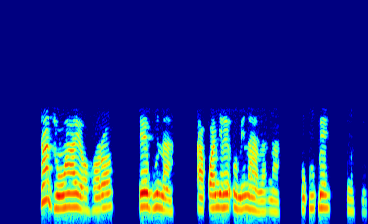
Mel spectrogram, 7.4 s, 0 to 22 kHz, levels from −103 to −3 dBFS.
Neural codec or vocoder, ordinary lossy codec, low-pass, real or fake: codec, 16 kHz, 16 kbps, FreqCodec, larger model; none; 3.6 kHz; fake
